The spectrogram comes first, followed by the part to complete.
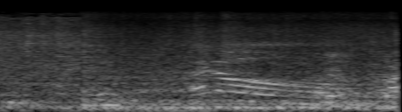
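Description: A steady low mechanical hum starts about half a second in, with a voice briefly over it.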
